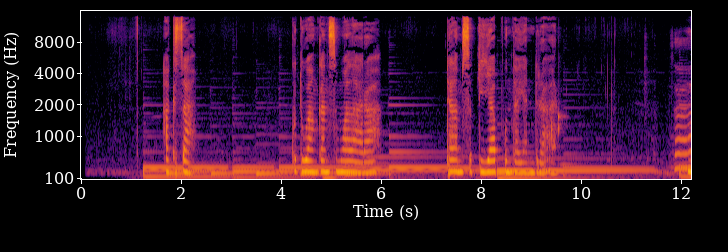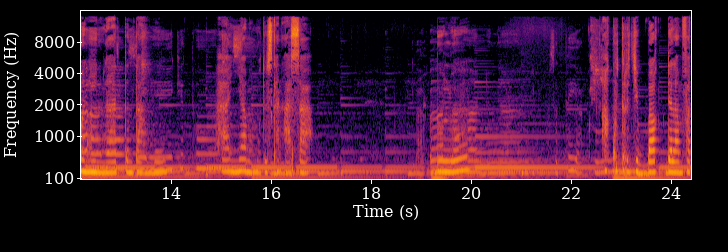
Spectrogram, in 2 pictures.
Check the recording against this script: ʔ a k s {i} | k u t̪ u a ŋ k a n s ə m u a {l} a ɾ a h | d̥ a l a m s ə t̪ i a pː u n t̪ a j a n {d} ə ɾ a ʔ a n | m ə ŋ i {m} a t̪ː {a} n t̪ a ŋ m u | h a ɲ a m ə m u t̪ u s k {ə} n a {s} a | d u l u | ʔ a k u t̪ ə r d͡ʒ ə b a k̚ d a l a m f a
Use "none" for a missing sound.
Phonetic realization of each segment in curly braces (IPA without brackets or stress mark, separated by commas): a, l, d, ŋ, ə, a, s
